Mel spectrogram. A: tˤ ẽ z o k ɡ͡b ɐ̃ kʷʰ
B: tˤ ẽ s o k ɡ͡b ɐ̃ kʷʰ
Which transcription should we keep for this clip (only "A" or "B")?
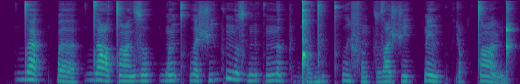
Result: A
